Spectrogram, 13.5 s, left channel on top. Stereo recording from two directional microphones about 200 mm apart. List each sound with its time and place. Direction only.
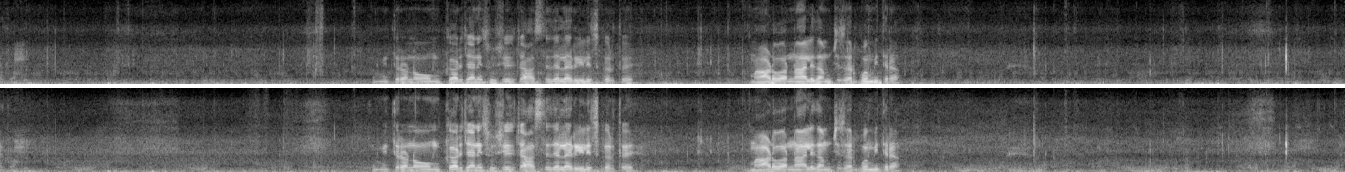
3.8 s speech: 10° left (ahead or behind); by 6.3 s 25° left (ahead or behind)
7.5 s speech: 30° left (ahead or behind)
